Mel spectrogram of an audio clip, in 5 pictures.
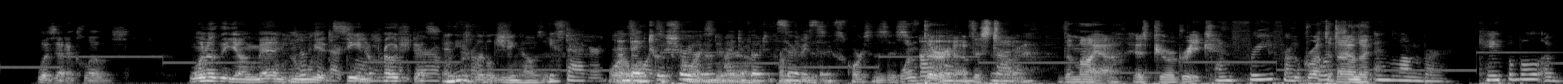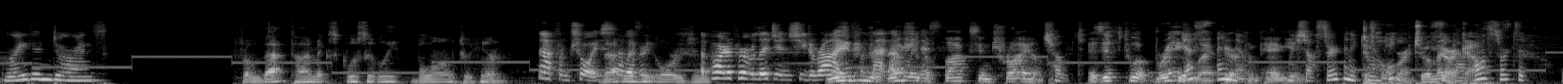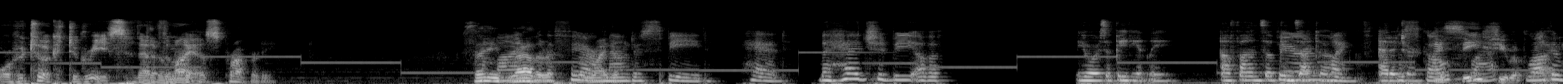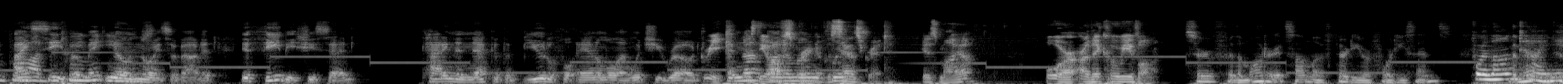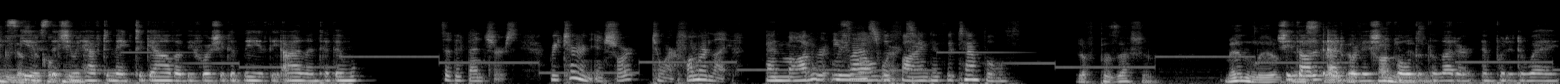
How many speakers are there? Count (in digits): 8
